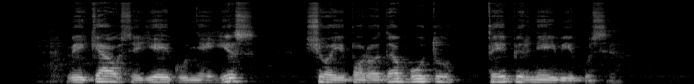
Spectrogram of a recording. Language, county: Lithuanian, Vilnius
